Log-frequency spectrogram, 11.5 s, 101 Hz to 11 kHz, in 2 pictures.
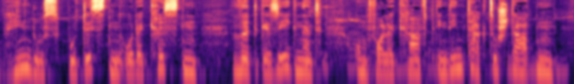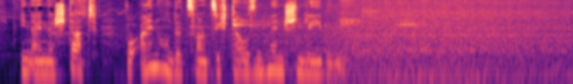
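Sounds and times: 
speech: 0:00.0 - 0:09.6
heavy car traffic rumbling in narrow town streets: 0:06.3 - 0:11.4.

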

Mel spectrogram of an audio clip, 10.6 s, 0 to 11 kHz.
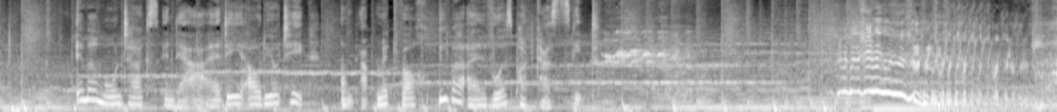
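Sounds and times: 
rhythmic low thumps: 0:00.0 - 0:10.5
speech: 0:00.8 - 0:06.4, 0:08.4 - 0:10.5
horse whinnying: 0:06.0 - 0:07.1, 0:08.3 - 0:10.5
laughter: 0:08.3 - 0:10.5.

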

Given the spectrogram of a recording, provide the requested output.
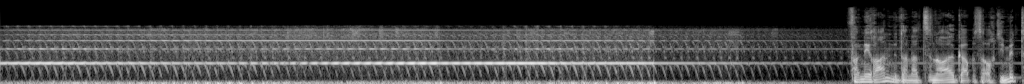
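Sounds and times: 
rapidly sweeping warbling radio jammer signal: 0:00.0 - 0:10.2
steady pure sine tone: 0:00.0 - 0:10.2
speech: 0:08.6 - 0:10.2.

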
